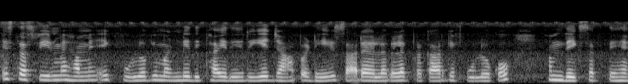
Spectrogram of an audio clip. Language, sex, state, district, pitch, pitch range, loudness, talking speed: Chhattisgarhi, female, Chhattisgarh, Jashpur, 185 Hz, 175-195 Hz, -18 LUFS, 240 wpm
